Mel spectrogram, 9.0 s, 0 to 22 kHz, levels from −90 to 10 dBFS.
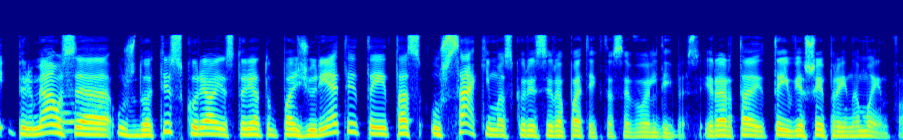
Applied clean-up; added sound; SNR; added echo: none; Brass instrument; 19 dB; none.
